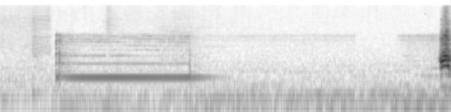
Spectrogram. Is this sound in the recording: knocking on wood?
no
